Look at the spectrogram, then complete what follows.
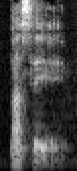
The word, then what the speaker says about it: paseé: El año pasado paseé. And when you've got two vowels together in Spanish, you pronounce them both.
